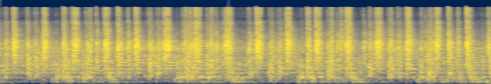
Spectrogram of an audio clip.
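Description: A troupe of tamate frame drums beaten with sticks together with large bass drums, playing a loud, fast, dense beat without a break.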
